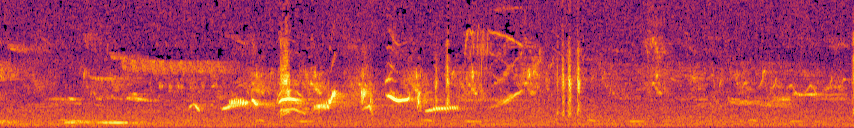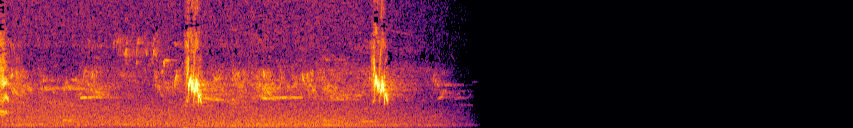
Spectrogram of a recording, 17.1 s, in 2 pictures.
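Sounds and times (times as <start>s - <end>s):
songbirds singing and chirping: 0.0s - 13.4s.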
